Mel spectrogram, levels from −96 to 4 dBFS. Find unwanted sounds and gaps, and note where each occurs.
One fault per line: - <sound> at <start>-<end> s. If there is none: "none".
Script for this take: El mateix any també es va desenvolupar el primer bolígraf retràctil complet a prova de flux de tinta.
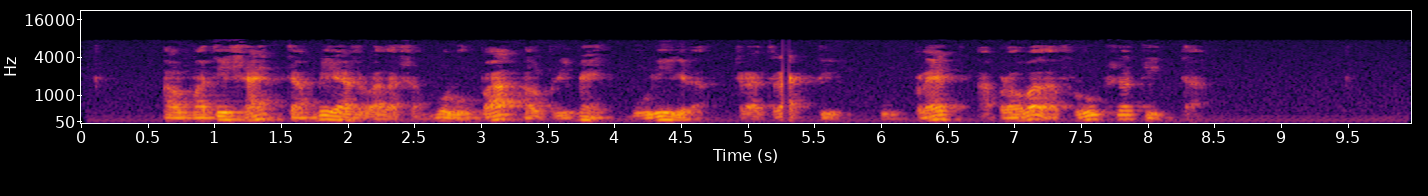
- dropout at 5.3-5.3 s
